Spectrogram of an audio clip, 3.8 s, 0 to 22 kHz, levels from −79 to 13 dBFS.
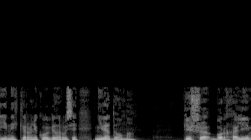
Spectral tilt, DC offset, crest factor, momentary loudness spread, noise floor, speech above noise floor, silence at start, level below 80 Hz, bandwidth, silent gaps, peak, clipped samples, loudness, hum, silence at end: -6 dB/octave; under 0.1%; 16 dB; 6 LU; -64 dBFS; 41 dB; 0 s; -48 dBFS; 8.8 kHz; none; -8 dBFS; under 0.1%; -24 LUFS; none; 0 s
